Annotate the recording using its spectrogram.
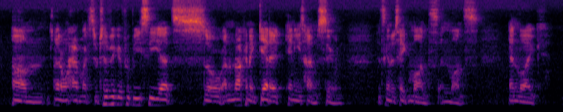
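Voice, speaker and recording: A man at a medium pitch with lively intonation and a moderate pace, against noticeable background noise. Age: 30s. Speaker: aspiring teacher and video blogger. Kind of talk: casual monologue. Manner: halting.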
